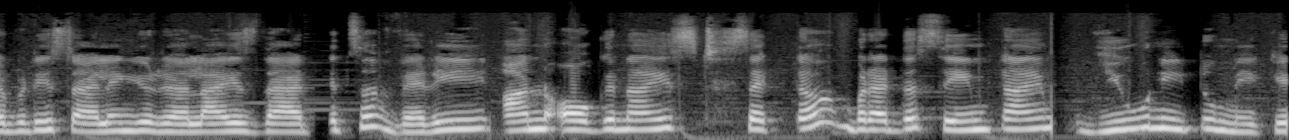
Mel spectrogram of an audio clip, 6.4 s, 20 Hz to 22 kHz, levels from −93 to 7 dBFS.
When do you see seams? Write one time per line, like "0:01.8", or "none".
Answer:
0:01.6
0:02.5
0:05.2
